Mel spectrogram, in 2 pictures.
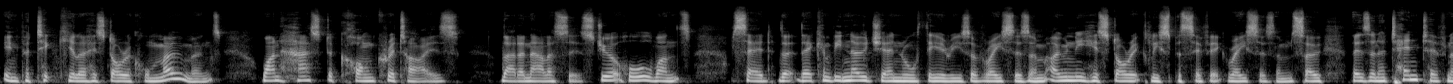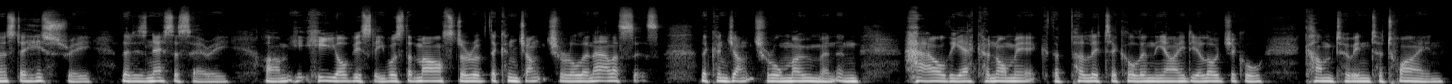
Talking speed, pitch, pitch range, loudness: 130 wpm, 150 Hz, 145-160 Hz, -19 LUFS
